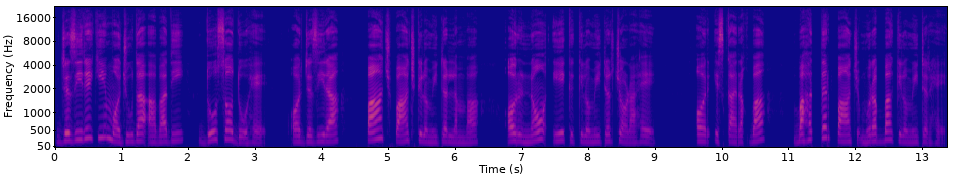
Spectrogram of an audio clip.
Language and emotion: Urdu, neutral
